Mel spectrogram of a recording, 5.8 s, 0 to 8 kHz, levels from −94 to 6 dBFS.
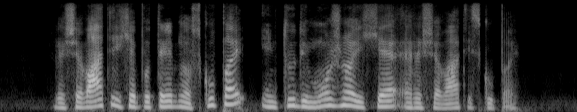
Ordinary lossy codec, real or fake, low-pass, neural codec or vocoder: none; fake; 7.2 kHz; codec, 16 kHz, 4 kbps, FreqCodec, smaller model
